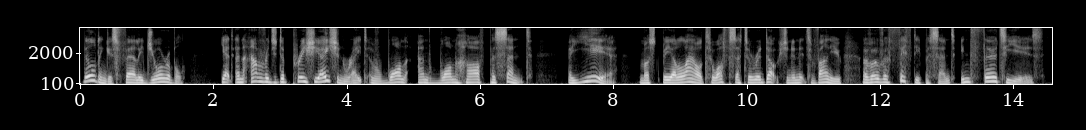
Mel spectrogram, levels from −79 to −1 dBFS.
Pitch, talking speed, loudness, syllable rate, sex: 150 Hz, 150 wpm, -20 LUFS, 4.7 syllables/s, male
